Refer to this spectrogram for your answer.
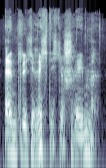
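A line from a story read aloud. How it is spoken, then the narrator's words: Satisfied murmur. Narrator (German): murmelte zufrieden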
